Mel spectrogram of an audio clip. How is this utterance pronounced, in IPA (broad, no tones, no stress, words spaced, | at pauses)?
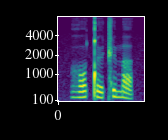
ɦɔ ǃøǁyma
